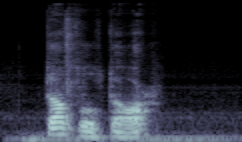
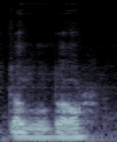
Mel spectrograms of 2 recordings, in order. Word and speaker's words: Durdle Door: that was kindly donated by Adrian, and it's Durdle Door, or Durdle Door, but I think it's pronounced locally as Durdle Door.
